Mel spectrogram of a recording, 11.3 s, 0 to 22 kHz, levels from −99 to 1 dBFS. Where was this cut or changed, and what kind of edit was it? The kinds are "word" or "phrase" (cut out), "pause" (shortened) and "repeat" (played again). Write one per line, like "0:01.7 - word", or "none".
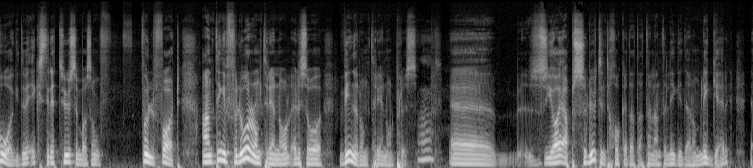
none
